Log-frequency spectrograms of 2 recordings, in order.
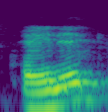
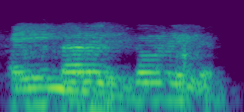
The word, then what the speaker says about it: Koenig: Koenig. Yeah. Hard G at the Koenig. Koenig.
